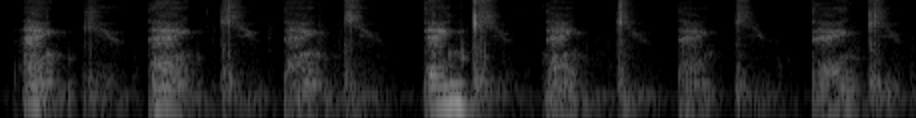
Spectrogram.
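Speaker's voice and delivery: barely voiced rapid-fire thank-yous; whispered thanks. Real, not acted. Streamer thanking subscribers, whispered. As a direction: whisper it under your breath, over and over.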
